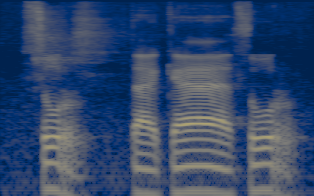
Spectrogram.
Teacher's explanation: tha ini keluarnya dari ujung lidah bersentuhan dengan ujung gigi seri atas. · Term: huruf tha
